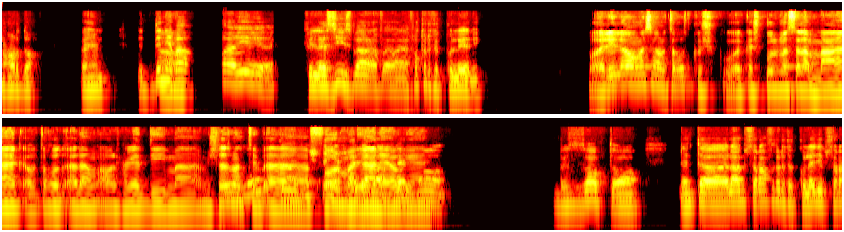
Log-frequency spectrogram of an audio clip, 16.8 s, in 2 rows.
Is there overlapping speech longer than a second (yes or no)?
yes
